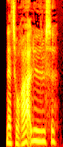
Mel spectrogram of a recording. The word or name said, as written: naturalydelse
